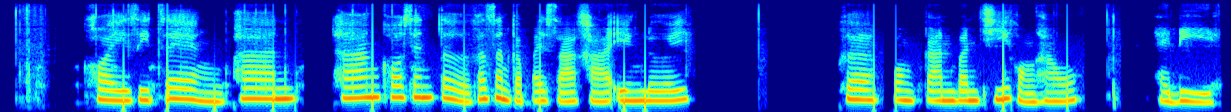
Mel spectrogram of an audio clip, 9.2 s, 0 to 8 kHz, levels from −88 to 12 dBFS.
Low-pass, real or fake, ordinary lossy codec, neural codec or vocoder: 7.2 kHz; real; none; none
